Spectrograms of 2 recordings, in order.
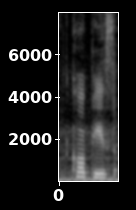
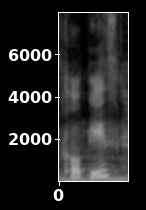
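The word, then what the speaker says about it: kopjes: life on Earth ecologically important to these copious pronounced as copies of I've been saying COPD it's copies are an attractive feature of the Serengeti landscape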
